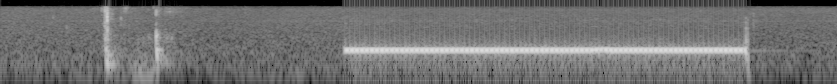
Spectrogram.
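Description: Ringback tone of an unanswered telephone call: two faint clicks, then one steady, low, buzzing ring lasting about two seconds before cutting off into silence.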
